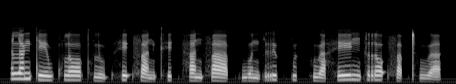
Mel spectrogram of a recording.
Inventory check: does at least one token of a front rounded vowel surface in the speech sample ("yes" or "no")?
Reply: no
